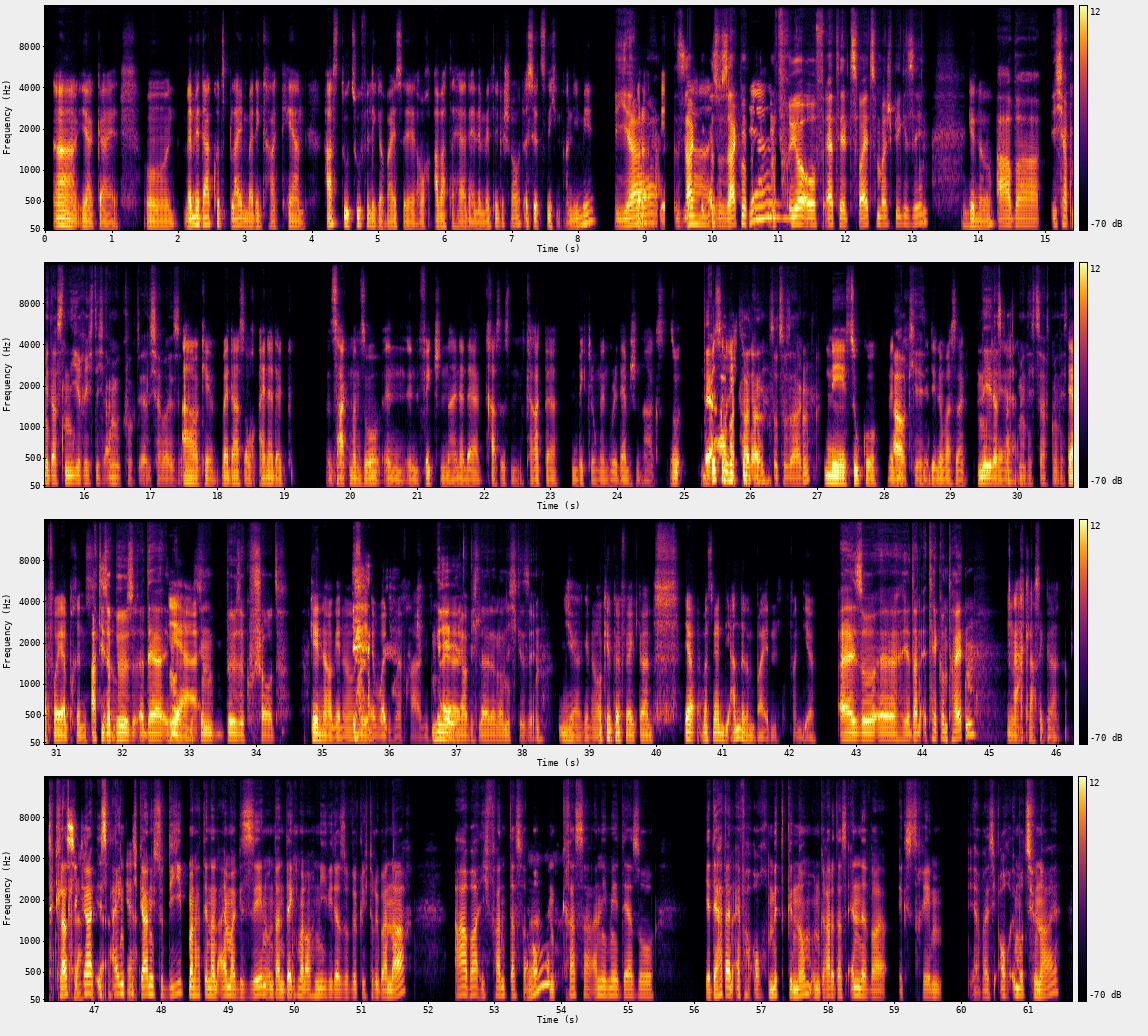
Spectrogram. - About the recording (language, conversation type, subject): German, podcast, Wie haben dich Serien durch schwere Zeiten begleitet?
- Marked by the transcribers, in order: unintelligible speech; unintelligible speech; other background noise; unintelligible speech; laughing while speaking: "Ja"; in English: "deep"; surprised: "Ah?"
